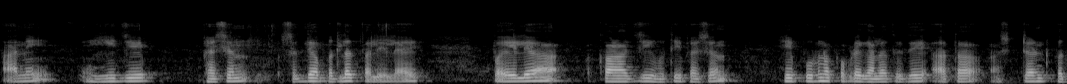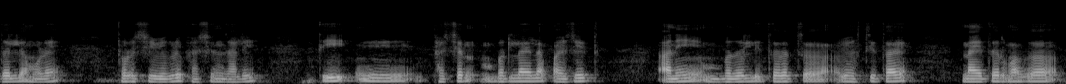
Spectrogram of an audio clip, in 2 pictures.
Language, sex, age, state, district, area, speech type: Marathi, male, 18-30, Maharashtra, Akola, rural, spontaneous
